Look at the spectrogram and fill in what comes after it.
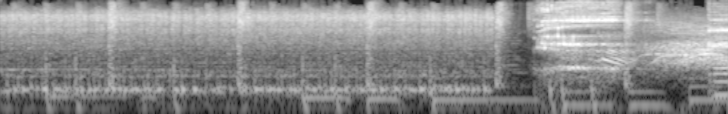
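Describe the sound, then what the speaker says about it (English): A man belches loudly and repeatedly during a burping competition audition, long guttural burps over steady crowd murmur, ending with a change to a brighter, noisier scene. "If you've ever had a burping competition with your buddies after drinking a can of your favorite soda"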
